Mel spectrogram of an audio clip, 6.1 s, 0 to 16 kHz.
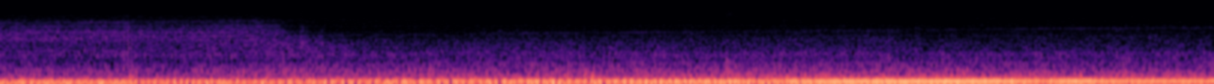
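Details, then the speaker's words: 1956 Ford F-100 V8 with Powerdyne centrifugal belt-drive supercharger, after replacing its internal drive belt, cruising through town on a test drive: deep rumble with steady faint whistle; normal, healthy supercharger whine. "Sounds good. Lots of whistling."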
